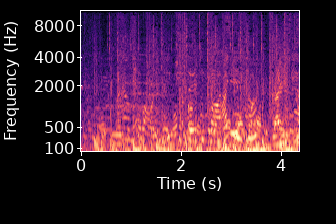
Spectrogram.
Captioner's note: people chattering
